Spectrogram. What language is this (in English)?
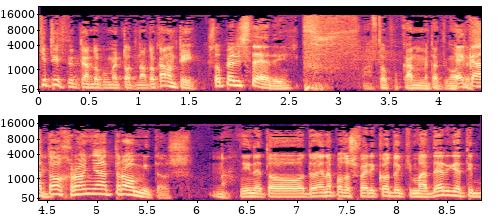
Greek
